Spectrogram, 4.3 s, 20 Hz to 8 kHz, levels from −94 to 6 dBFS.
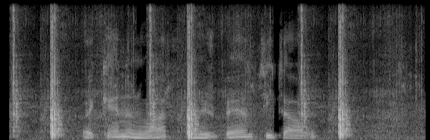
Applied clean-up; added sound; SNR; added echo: none; Skateboard; -5 dB; none.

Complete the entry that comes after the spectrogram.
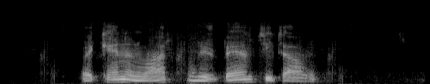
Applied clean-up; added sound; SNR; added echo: neural separator model SepFormer DNS4.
